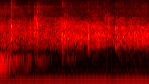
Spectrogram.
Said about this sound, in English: Come on, clap your hands for the revelation you are receiving.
